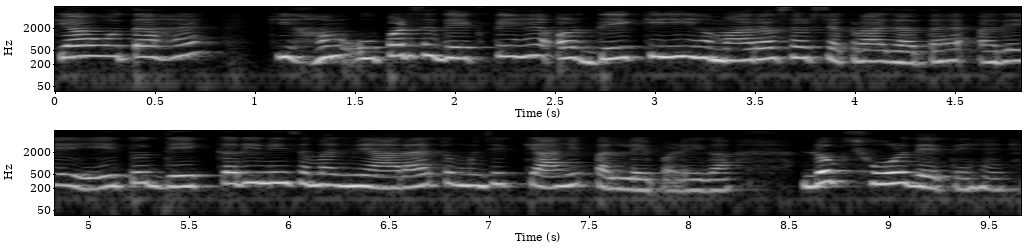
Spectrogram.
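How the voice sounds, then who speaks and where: A woman teaching an online grammar class, patient and encouraging, slowing down to spell out each rule. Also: high voice. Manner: encouraging, patient explaining, slows to spell out rules.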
